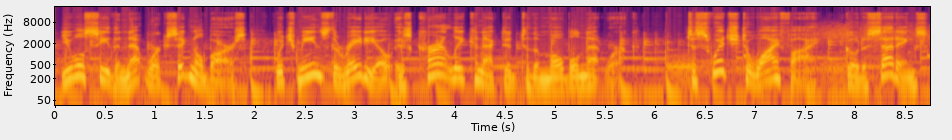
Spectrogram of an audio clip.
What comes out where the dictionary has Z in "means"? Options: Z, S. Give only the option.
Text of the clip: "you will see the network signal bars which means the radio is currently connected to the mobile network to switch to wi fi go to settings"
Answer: Z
